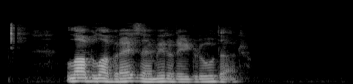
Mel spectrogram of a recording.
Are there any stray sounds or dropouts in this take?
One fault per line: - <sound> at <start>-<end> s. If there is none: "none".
none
